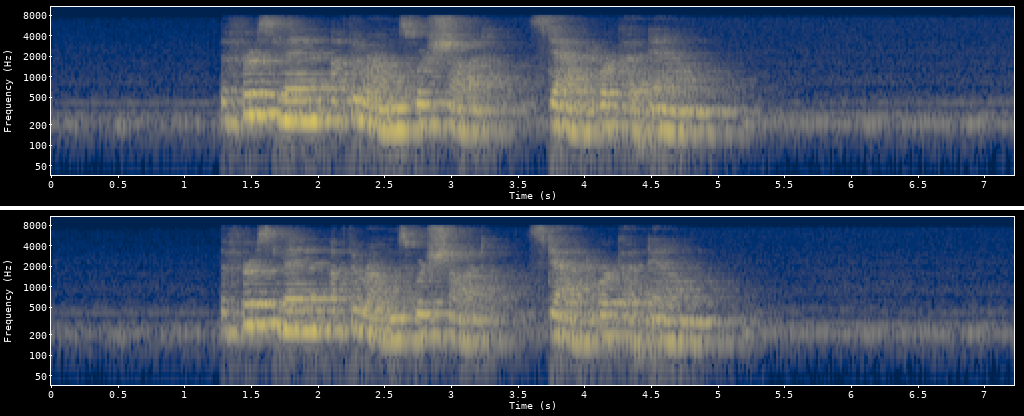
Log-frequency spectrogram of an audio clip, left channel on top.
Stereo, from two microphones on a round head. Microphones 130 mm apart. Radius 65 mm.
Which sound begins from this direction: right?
A woman speaking, at 1.3 s.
